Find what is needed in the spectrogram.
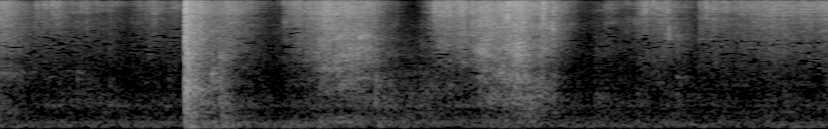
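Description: Deco mesh and raffia rustling and crinkling as a wreath is turned over and handled, with a sudden knock about a second in.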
